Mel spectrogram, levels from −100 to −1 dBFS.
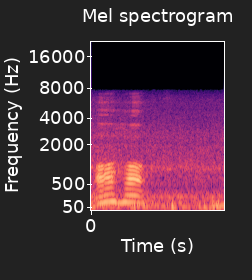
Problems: constant background noise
